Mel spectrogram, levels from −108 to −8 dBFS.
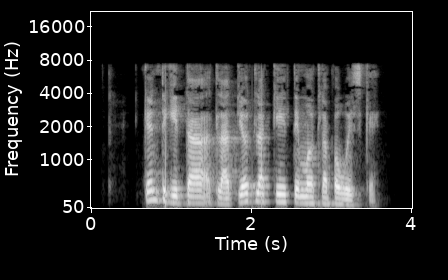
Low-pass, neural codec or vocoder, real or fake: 7.2 kHz; none; real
